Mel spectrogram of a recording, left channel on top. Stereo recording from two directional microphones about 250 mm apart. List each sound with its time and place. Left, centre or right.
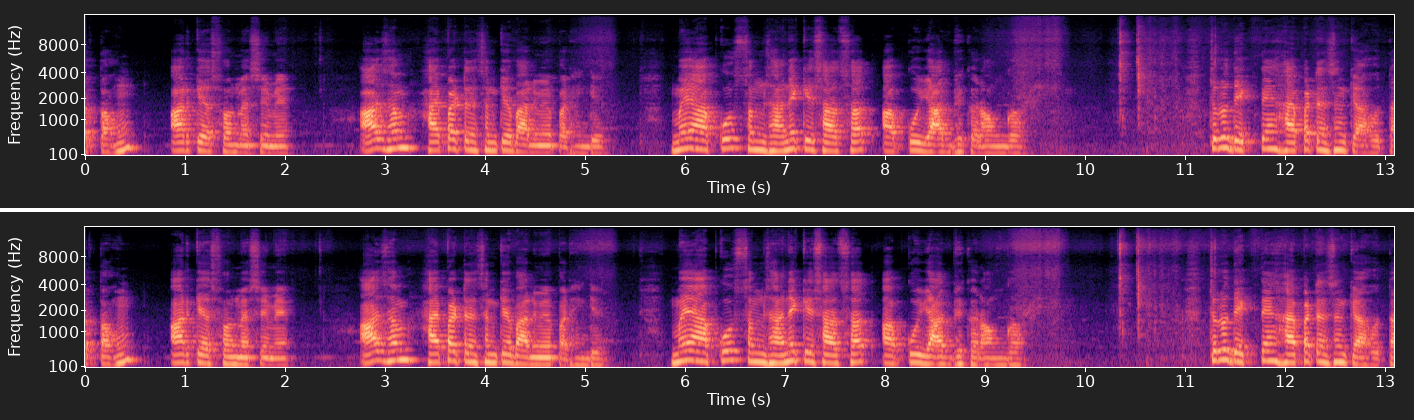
0.1 s speech: right
11.2 s speech: right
